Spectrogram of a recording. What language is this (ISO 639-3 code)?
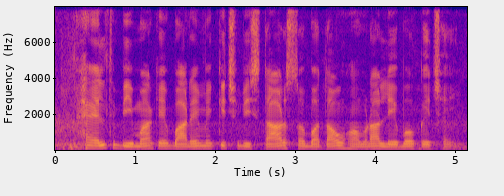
mai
